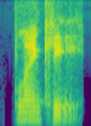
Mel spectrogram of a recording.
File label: "blanky", American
